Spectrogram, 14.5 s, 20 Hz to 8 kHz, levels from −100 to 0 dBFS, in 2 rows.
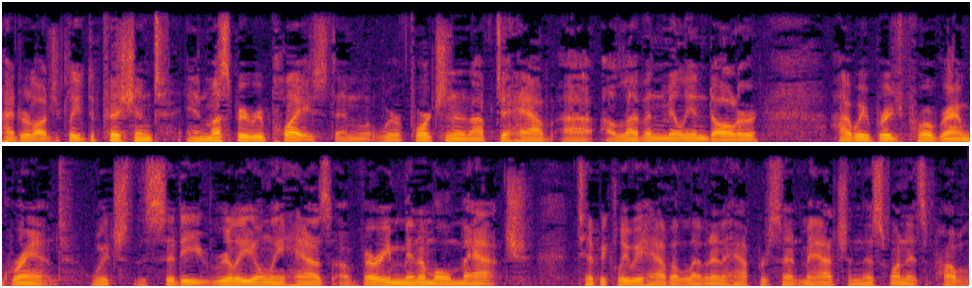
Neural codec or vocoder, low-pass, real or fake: vocoder, 44.1 kHz, 128 mel bands every 512 samples, BigVGAN v2; 7.2 kHz; fake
